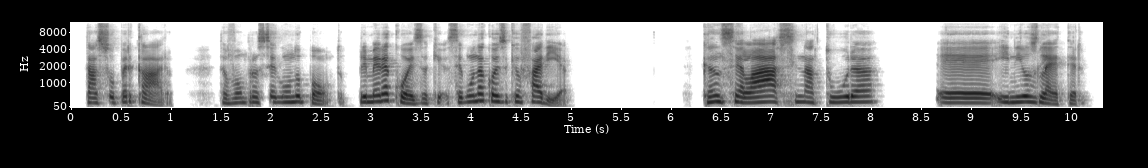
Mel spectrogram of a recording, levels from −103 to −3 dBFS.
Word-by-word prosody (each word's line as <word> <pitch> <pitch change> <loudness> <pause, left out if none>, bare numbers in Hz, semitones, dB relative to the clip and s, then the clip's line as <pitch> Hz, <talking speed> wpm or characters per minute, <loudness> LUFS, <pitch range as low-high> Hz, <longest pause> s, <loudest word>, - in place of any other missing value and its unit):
Está 195 -1 -1
super 210 +4 -5
claro. - - -5 0.4
Então 180 - -8
vamos 190 +3 -6
pro 210 0 -5
segundo 210 +3 -2
ponto. 145 -10 -7
Primeira 235 +5 +3
coisa 170 - 0
que, 200 +5 -10
segunda 235 +6 0
coisa 245 -4 +1
que 235 - -11
eu 230 - 0
faria. 215 -1 -1 1.3
Cancelar 220 -1 +5
a - - +7
assinatura, 220 0 -2 0.6
eh, 190 -1 +2
e 210 - -2
newsletter. 205 -10 -1
210 Hz, 130 wpm, -23 LUFS, 195-225 Hz, 1.3 s, a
